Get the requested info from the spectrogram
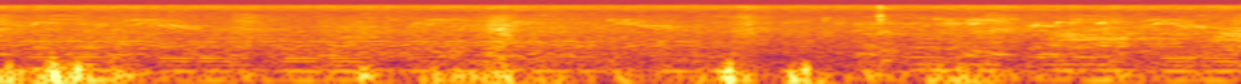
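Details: Solitary bees nesting in a bug hotel, giving a low, droning buzz with layered harmonic tones that swell and fade as insects move about, a couple of louder close passes standing out.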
